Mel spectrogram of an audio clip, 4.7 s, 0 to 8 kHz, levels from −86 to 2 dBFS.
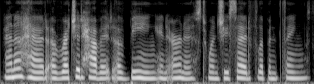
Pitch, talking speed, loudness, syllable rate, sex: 220 Hz, 180 wpm, -18 LUFS, 4.2 syllables/s, female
